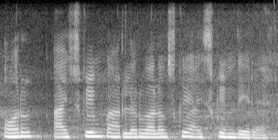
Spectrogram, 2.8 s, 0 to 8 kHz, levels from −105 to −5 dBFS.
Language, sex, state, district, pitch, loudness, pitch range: Hindi, female, Himachal Pradesh, Shimla, 200 Hz, -14 LUFS, 195-225 Hz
